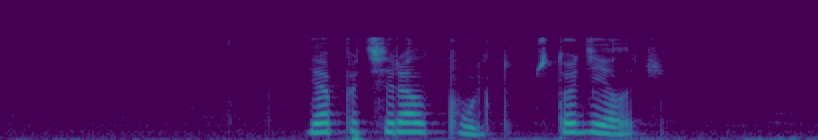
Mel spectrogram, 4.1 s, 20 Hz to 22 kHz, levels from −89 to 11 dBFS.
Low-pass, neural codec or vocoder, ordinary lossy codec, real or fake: 7.2 kHz; none; none; real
